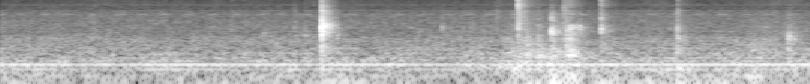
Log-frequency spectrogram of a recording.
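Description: Whiteboard marker tapping and squeaking against the board as letters are written: one sharp click about one and a half seconds in, then a quick cluster of clicks near the three-second mark and a few lighter ones after, over a faint steady hum.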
